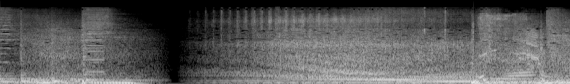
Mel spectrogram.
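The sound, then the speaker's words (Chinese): A sports car with a V8 all-aluminium petrol engine and all-wheel drive, capable of over 300 km/h, roars loudly, cuts out abruptly to near silence, then swells back into a sustained, rising roar. “车身线条大胆前卫，配备 V 八引擎，全时四驱系统，全铝汽油发动机，最高时速超过每小时300公里。”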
